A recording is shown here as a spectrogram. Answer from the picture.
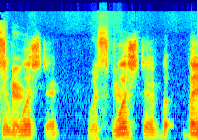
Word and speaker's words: Worcester: We pronounce it Worcester.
